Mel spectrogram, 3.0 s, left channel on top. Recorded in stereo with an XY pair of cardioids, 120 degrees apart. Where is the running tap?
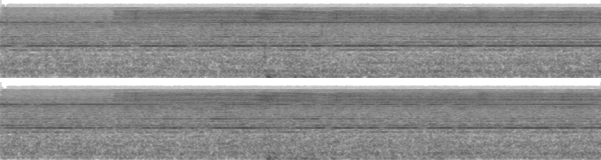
25° left, 3 m.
